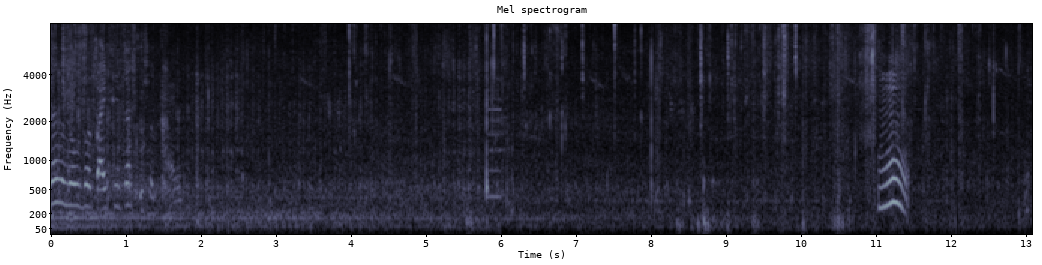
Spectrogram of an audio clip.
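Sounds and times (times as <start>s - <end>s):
chewing and lip-smacking: 0.0s - 13.0s
fingers picking at food: 2.9s - 13.0s.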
